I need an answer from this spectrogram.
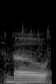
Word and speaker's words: Beau: name oh I'm sorry as in bow and arrow I always have to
